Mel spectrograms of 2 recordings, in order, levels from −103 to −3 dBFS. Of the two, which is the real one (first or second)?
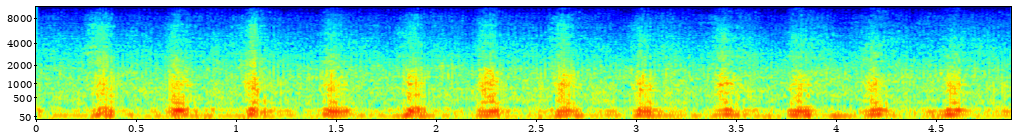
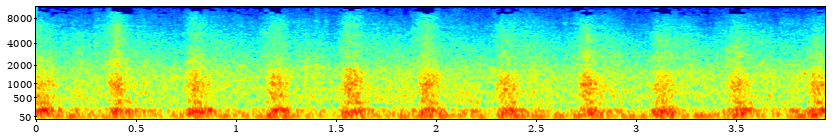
second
